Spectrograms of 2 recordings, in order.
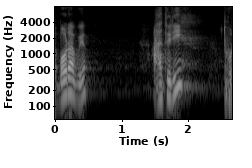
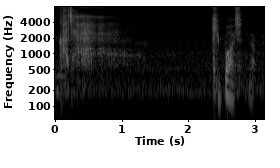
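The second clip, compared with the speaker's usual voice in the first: whisper; 8 semitones lower, 22 dB quieter, faster than usual. Acted. Sermon hushed climax.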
